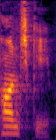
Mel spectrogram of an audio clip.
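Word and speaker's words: pączki: Punchki? Is that how you say it? – It's right? Punchki. Punchki. – Oh, Punchki? Okay.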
